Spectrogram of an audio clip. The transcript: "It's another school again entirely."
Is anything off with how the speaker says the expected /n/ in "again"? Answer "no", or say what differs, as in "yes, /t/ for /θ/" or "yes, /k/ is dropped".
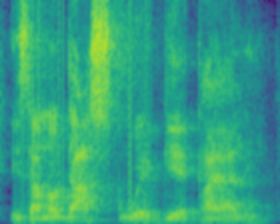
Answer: yes, /n/ is dropped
